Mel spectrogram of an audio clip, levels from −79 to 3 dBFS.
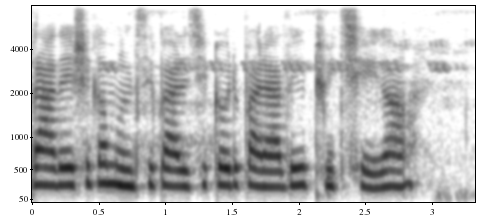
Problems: none marked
